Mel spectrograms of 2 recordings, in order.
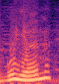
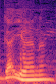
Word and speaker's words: Guiana: Então popularizou-se e é correto falar Guiana, mas na hora que escreve é com Y, não com I, né? Ou então simplesmente Gaiana, que é o termo em inglês.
